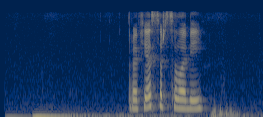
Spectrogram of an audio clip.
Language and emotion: Russian, neutral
